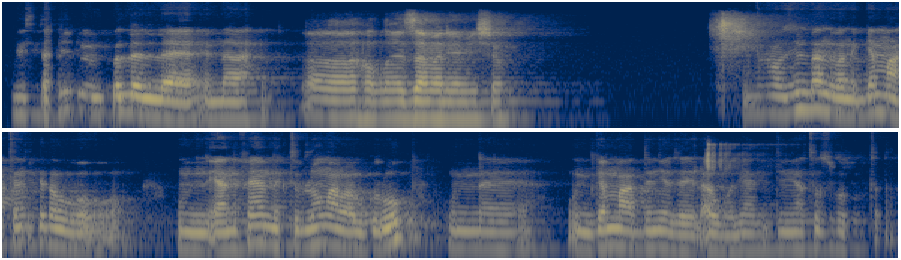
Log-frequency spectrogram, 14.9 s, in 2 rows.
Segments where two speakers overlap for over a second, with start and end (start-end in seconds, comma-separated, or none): none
